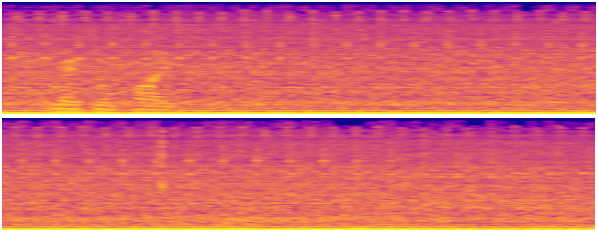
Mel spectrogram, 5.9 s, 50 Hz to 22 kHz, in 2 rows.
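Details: Skoda Kodiaq 2.0 TSI petrol engine (CZPA, 132 kW) idling low and uneven with a lumpy stumbling beat; fault codes show random/multiple cylinder misfire P0300-P0304 and idle rpm lower than expected.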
